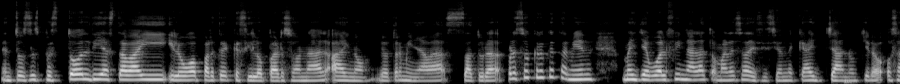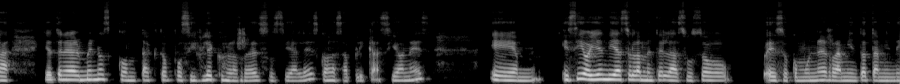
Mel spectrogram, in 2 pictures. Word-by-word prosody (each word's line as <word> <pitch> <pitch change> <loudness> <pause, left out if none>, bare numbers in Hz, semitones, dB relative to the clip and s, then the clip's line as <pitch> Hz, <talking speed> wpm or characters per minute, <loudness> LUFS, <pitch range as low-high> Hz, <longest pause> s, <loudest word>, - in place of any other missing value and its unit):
Entonces, 200 +1 -1
pues 200 -2 -3
todo 240 0 +8
el 240 - +3
día 235 0 +5
estaba 215 -1 +6
ahí 225 +1 +5
y 210 - 0
luego 200 0 +5
aparte 200 0 +1
de 200 - -5
que 195 - -2
si 185 0 -2
lo 175 -1 +2
personal, 180 +2 0
ay 185 -1 +2
no, 175 +2 -4
yo 180 -5 -4
terminaba 180 -2 -2
saturada. 180 -1 -1
Por 260 - +1
eso 310 +4 -1
creo 320 -1 0
que 340 - -1
también 230 -5 +2 0.2
me 225 0 +5
llevó 210 -1 +3
al 210 0 +5
final 215 -2 +1
a 215 - +1
tomar 190 0 -3
esa 205 +1 -1
decisión 180 -1 -5
de 180 -1 -6
que: 190 - -4
"Ay, 190 -2 -1
ya 180 -1 +1
no 175 0 -5
quiero", 195 +2 -3
o - - -2
sea, 185 -1 -2 0.3
yo 110 - -1
tener 215 - +3
el 205 - 0
menos 225 +2 +1
contacto 195 -2 -6
posible 195 +1 -3
con 195 -3 -3
las 170 0 -6
redes 180 +1 -4
sociales, 180 +6 -7
con 185 -3 -4
las 185 -2 -7
aplicaciones. 195 +9 -6 0.6
Em, 190 -1 0 0.2
y 210 - 0
sí, 255 +5 +1
hoy 225 0 +6
en 230 - +5
día 220 -1 +6
solamente 205 -2 0
las 185 -2 -1
uso, 185 0 -4 0.3
eso, 180 -1 -2
como 175 0 -5
una 185 +2 -1
herramienta 180 0 -1
también 175 -1 -3
de 175 - -4
195 Hz, 230 wpm, -20 LUFS, 180-215 Hz, 0.6 s, todo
